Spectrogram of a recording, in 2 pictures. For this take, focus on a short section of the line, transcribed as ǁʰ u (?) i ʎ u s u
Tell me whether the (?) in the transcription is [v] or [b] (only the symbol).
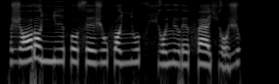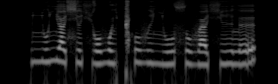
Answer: v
